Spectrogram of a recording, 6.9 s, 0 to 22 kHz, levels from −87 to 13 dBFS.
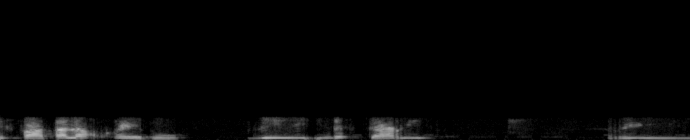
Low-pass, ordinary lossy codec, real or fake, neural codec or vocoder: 3.6 kHz; none; real; none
